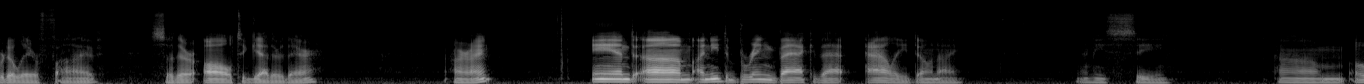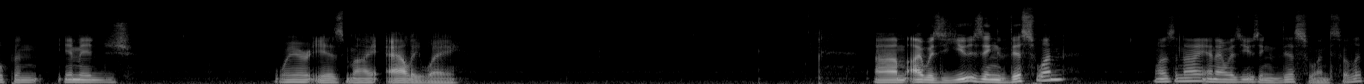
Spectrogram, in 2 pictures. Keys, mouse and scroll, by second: 0.1 m, 2.8 click, 3.3 scroll up 2, 3.8 a, 4.2 middle click, 5.3 shift+middle click, 9.4 click, 11.7 click.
